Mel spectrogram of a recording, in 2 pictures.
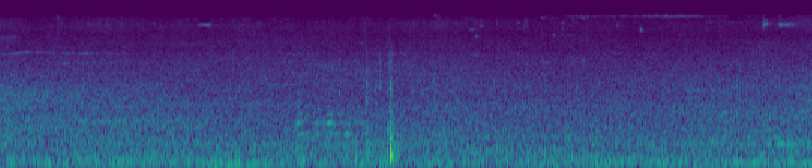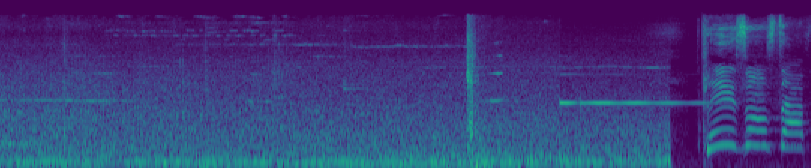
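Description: City street ambience with a steady low rumble of traffic and an idling car, broken by one sharp knock about two and a half seconds in and a fainter click near the end.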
